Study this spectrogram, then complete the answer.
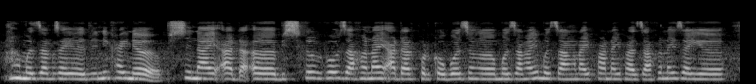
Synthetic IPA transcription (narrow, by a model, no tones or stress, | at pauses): mɯzaŋzajɯɾinikʰajnɯbʰi̥sinajaabisi̥kʰɯkʰawzaɦɯnajadaɾpʰɯɾkʰɯwbɐzɯŋɯmɯzaŋajmɯzaŋnajpʰanajpʰazaɦɯnajzajɯ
